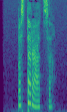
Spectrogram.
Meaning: 1. to try, to attempt 2. to endeavour/endeavor, to make an effort
- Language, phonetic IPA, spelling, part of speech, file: Russian, [pəstɐˈrat͡sːə], постараться, verb, Ru-постараться.ogg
